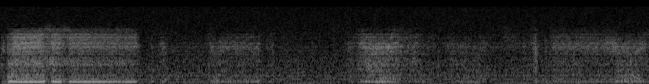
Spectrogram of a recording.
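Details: Nordmende console vacuum tube radio on the FM band (AM works) on restricted power, after reseating the FM tubes: the earlier noise is much reduced but a steady hiss and hum with surging static remain and no station is received.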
